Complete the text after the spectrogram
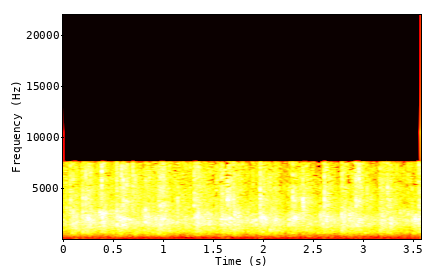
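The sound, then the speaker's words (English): An audience at a church service claps steadily throughout as Kasua North is called, a dense, even patter of many hands with no pauses and no voices standing out above it. “Oh, you're clapping.”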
